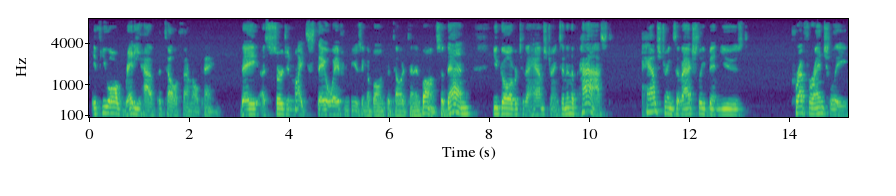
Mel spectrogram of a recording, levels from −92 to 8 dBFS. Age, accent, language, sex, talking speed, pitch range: 30-49, American, English, male, 145 wpm, 110-140 Hz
